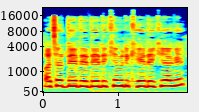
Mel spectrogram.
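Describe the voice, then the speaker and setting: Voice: medium pitch, level tone, rapid-fire, mellow, lightly acted. An actor playing a gullible, greedy village man in a Bengali cartoon, with a whiny, pleading manner. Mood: curious. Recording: music behind the voice.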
